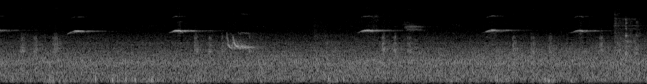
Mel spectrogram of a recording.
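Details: Persistent calling from a blue rock thrush instead of song: sharp, high, upslurred whistle notes at uneven intervals, one lower downslurred note, with steady background hiss.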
